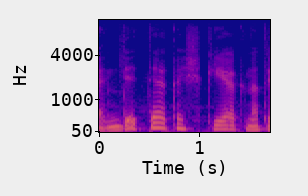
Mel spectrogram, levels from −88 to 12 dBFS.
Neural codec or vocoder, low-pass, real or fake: vocoder, 24 kHz, 100 mel bands, Vocos; 10.8 kHz; fake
